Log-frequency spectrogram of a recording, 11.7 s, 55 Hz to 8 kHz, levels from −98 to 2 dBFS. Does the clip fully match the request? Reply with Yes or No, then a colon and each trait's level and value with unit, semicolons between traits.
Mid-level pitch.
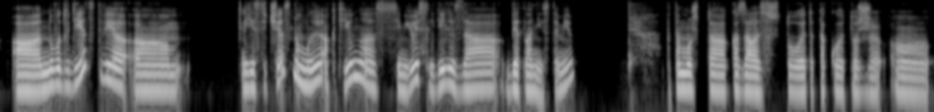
Yes: medium, 150 Hz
